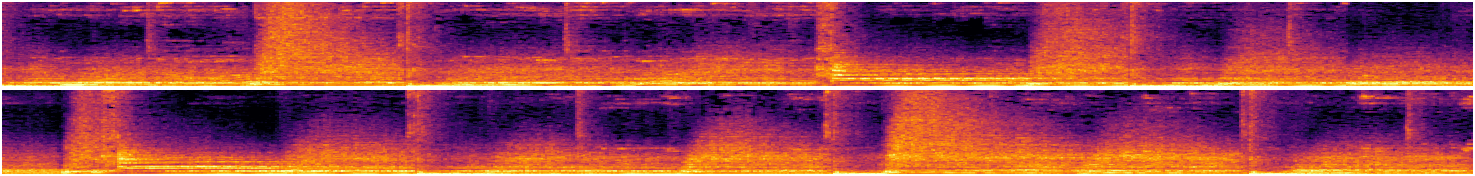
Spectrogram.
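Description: Temple procession percussion of drum, gong and cymbals playing a slow, steady rhythm, with a deep drum stroke about every two seconds and cymbal crashes and ringing gong strokes between them.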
